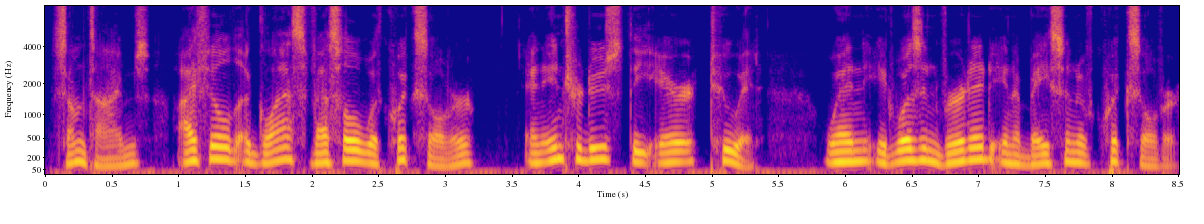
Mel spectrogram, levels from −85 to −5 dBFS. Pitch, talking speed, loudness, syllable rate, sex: 135 Hz, 160 wpm, -17 LUFS, 5.2 syllables/s, male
